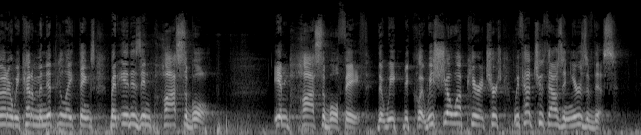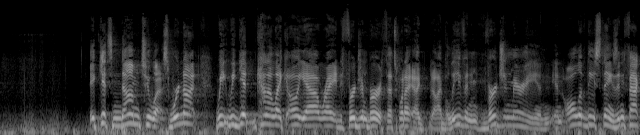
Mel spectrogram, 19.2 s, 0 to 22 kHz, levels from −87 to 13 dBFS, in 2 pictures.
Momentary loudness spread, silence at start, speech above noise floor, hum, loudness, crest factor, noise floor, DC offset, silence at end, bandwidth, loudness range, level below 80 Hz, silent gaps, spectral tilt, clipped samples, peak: 10 LU; 0 s; 22 dB; none; -27 LUFS; 20 dB; -48 dBFS; under 0.1%; 0 s; 15.5 kHz; 5 LU; -44 dBFS; none; -4.5 dB/octave; under 0.1%; -8 dBFS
